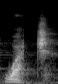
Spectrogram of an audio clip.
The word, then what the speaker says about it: watch: similar que se mueve no se pronuncia la t de esta palabra solo watch watch y usaremos la frase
